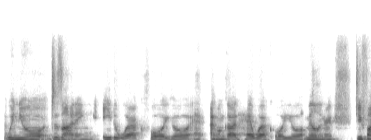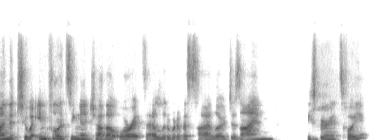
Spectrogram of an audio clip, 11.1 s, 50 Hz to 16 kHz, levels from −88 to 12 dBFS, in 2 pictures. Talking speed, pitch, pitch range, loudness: 190 wpm, 190 Hz, 180-210 Hz, -27 LUFS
